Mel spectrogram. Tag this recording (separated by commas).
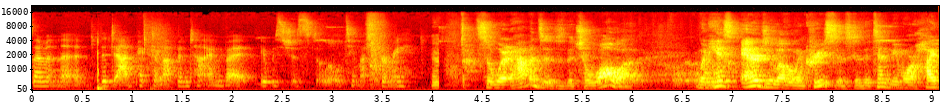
Speech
